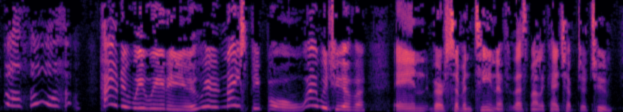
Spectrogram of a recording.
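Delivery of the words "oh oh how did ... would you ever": high, breathy mock-innocent protest; offended innocents. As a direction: play the wounded innocent, much higher. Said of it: "And the people said".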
